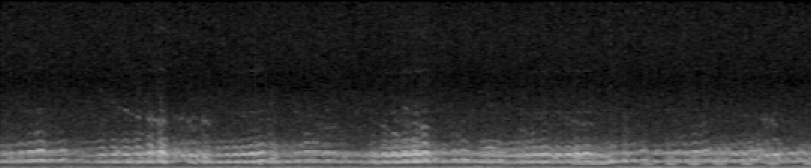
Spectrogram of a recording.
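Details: Kuma Basin, Kumamoto, Japan: mountain brown frogs (Rana ornativentris) in a thick, unbroken chorus of gravelly pulsed croaks, ending with a quick run of evenly spaced short clucks.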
